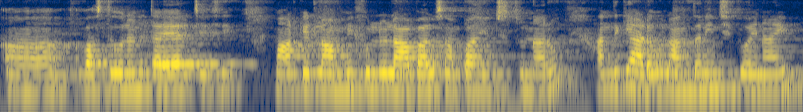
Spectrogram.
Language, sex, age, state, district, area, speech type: Telugu, female, 18-30, Telangana, Warangal, rural, spontaneous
